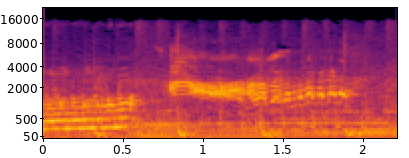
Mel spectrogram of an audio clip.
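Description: Warbling robot voice sounds for the Anki Cozmo toy robot: a rising babble, then a higher chirp that drifts slightly down, over background music.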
